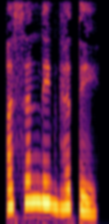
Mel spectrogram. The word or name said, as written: ಅಸಂದಿಗ್ಧತೆ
